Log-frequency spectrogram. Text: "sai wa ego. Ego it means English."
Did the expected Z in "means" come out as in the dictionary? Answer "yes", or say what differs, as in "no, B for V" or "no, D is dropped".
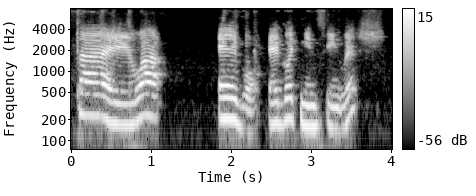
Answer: no, S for Z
